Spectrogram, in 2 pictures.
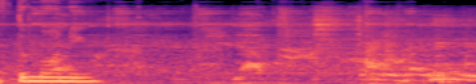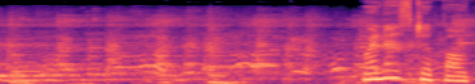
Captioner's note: bell jingles; traditional hyms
